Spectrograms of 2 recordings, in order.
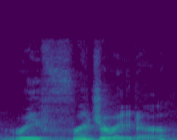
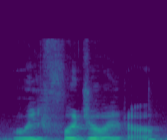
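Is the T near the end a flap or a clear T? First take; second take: flap; flap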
